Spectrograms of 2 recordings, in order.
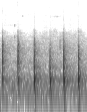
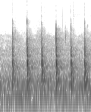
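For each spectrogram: First: hollow sheet metal spot on car underbody. Second: solid steel jack point under a car.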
